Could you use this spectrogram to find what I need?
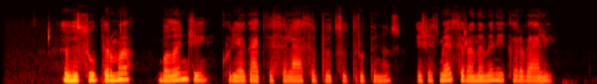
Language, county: Lithuanian, Vilnius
